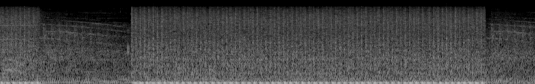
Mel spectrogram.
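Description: A mounted cannon fires in the Fallout 4 video game, loud rapid repeated bursts forming a dense continuous barrage that runs for several seconds, with short pauses before and after.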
